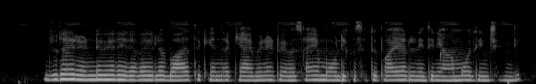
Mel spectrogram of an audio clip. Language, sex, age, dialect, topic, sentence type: Telugu, female, 18-24, Southern, agriculture, statement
